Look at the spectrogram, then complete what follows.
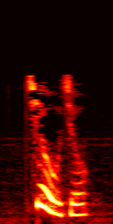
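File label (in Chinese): "舅舅", Mandarin Chinese; chinese-flashcards; hsk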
